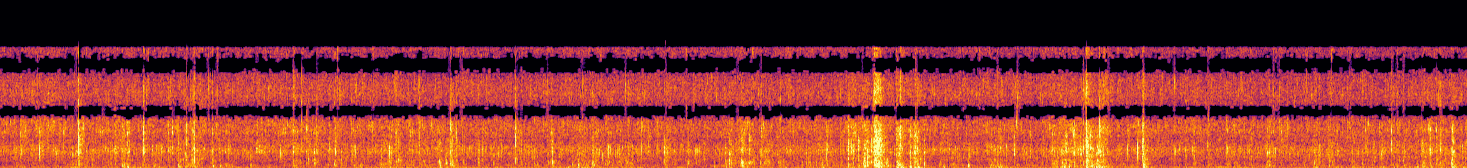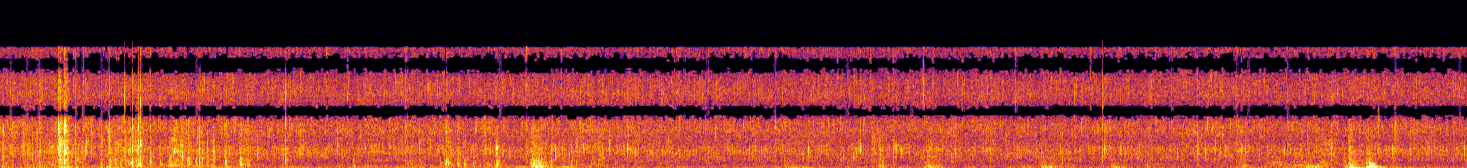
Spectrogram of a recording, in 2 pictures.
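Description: Corn kernels frying in butter in a skillet: a steady sizzle with scattered crackling pops. A double knock sounds near the end.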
